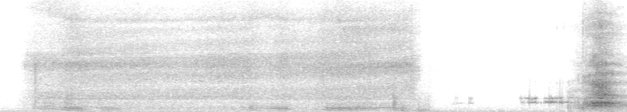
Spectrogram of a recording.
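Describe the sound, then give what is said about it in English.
A very deep breath taken slowly, a long steady airy hiss lasting several seconds, followed by softer breath noise and a brief louder puff at the end. “In fact, let's take that moment right now together. Let's all take a very deep breath.”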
